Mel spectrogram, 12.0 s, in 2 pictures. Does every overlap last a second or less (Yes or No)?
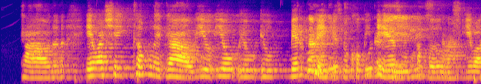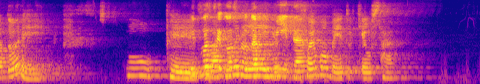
No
